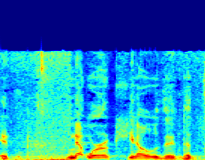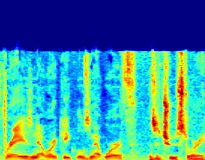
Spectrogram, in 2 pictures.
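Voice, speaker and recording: Amid noticeable background noise and audible room echo, a man at a medium pitch talks at a moderate pace with ordinary pitch variation. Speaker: note investor, conference speaker. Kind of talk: conference talk.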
